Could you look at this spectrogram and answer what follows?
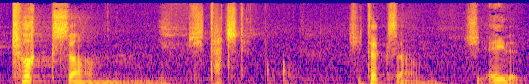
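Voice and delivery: preacher hushing the crowd at the fall; hushed dramatic telling. A narrator's reading.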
